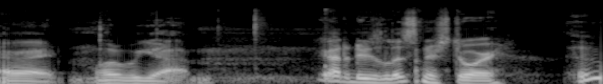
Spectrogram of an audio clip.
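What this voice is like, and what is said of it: Usual voice. Nothing is said of it.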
